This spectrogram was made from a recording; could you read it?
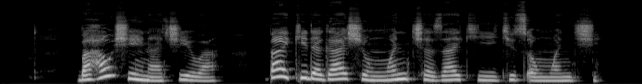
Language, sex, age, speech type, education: Hausa, female, 15-29, read, secondary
